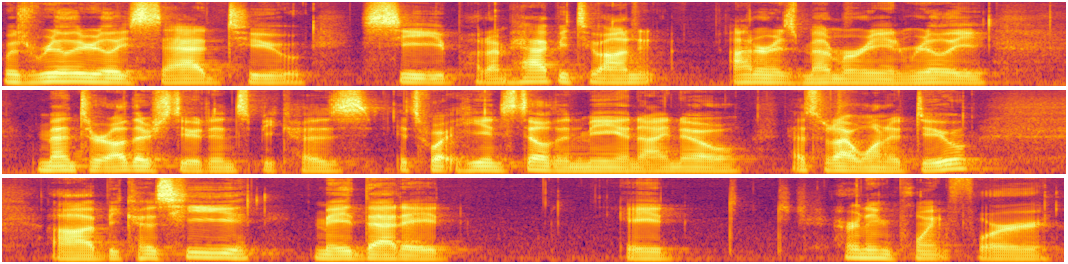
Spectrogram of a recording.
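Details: Stuttering in an adult who stutters and works as a speech therapist.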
